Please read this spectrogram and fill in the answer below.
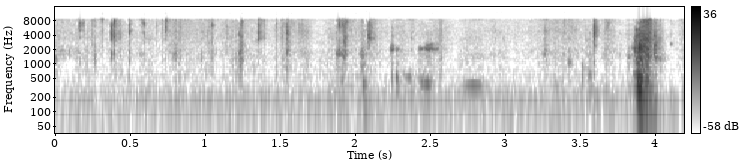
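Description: Faint scattered clicks and rustling, with one sharp, loud knock just before the end.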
